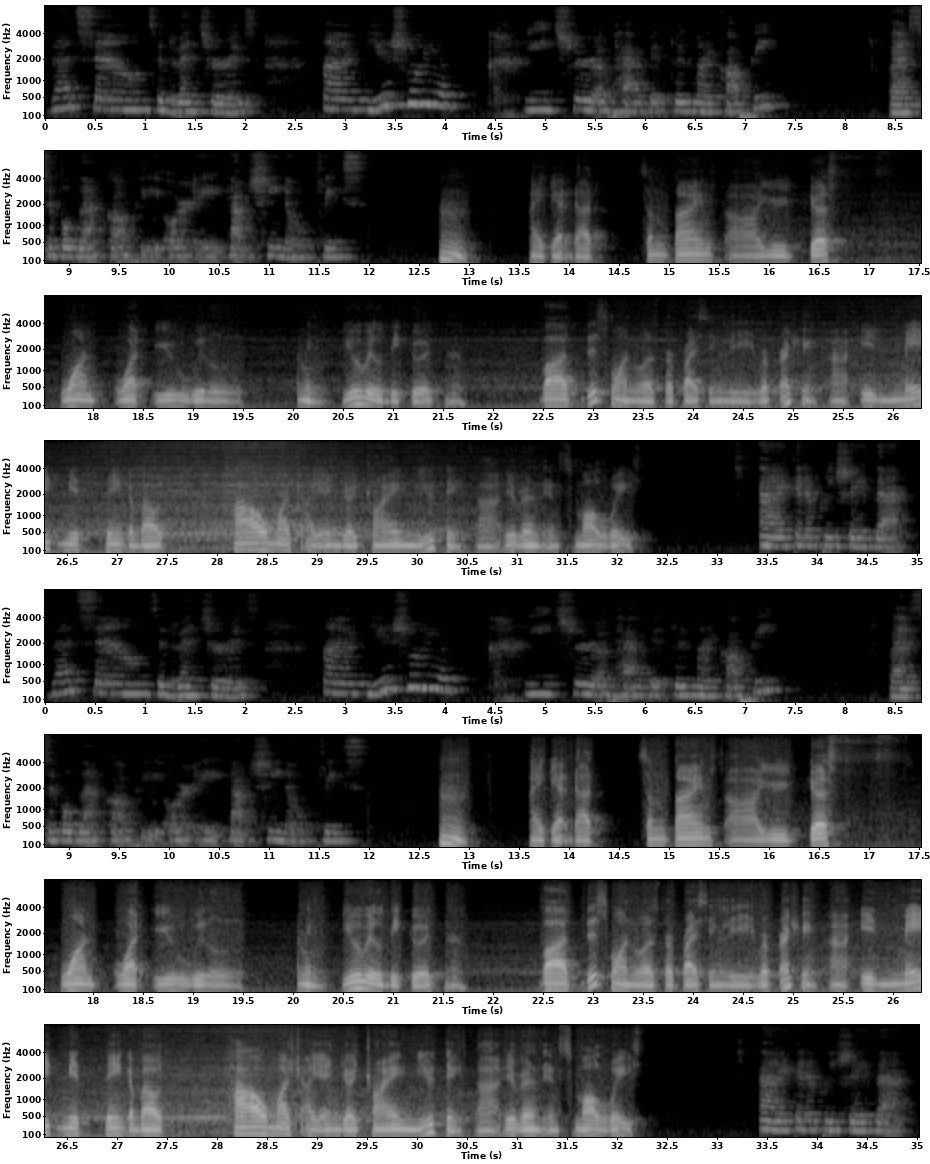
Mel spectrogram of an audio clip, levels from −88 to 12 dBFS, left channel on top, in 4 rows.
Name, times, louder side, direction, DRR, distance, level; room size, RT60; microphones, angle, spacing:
voice 1, 0.0-2.4 2.8-4.0 4.5-7.3 8.4-11.9 33.4-34.8, equal, 70° left, 5.1 m, -46 dB
voice 2, 13.6-14.2 14.7-16.7 17.7-19.5 20.0-21.7 22.4-27.5 28.1-32.2, right 3 dB, 80° right, 0.7 m, -29 dB
sound 1, 15.5-31.3, equal, 15° left, 4.9 m, -47 dB
16.0 x 11.5 x 3.9 m
head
